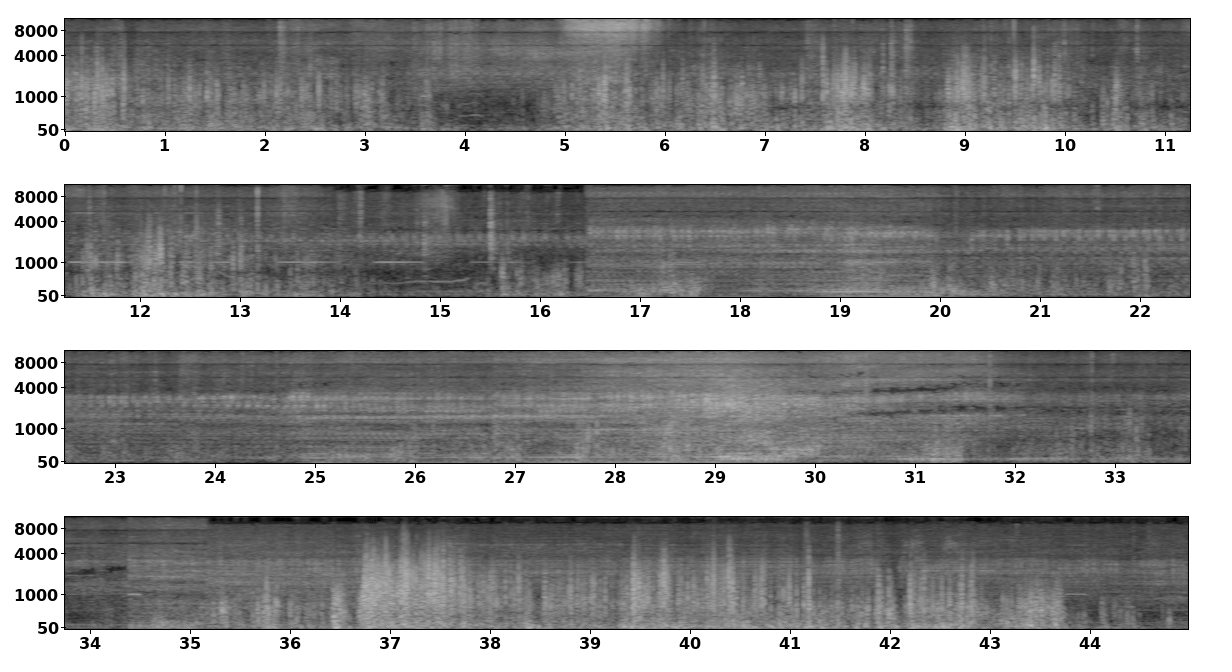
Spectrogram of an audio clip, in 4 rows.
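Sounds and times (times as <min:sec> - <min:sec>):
farm machine engine running: 0:00.0 - 0:44.9
short beeps: 0:34.4 - 0:34.8.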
